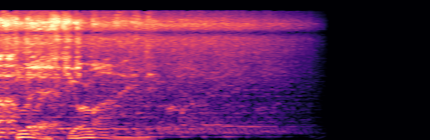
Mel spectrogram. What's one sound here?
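Loud dance music with a deep thumping beat plays and fades away.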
